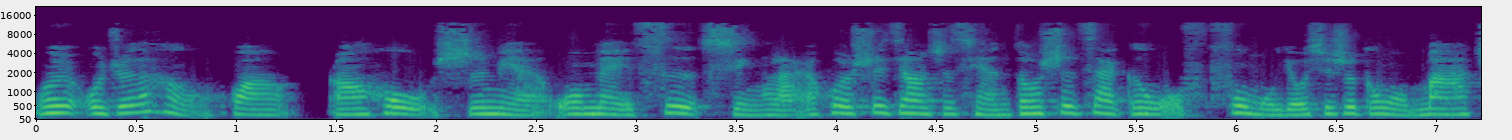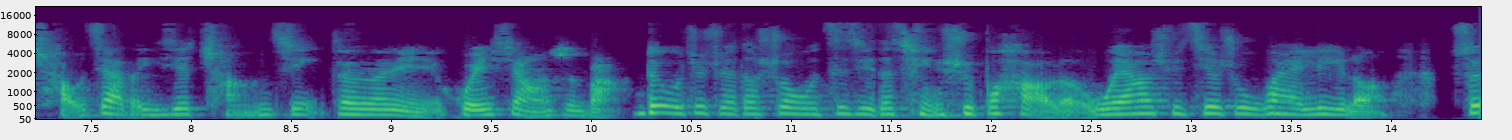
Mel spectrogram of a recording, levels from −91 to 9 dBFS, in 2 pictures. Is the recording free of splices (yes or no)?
yes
